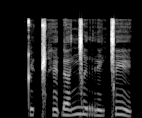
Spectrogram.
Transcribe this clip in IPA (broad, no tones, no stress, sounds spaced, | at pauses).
ʈ y ǁʰ ɛ̃ ɗ ɜ ŋ͡ǀ ɨ r ẽ ǀ ẽ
